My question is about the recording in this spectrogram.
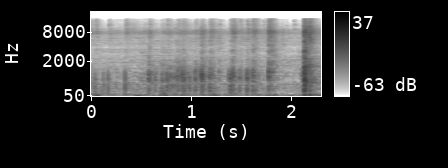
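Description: Handling noise from a hardboard clipboard held and shifted in the hands: a run of small clicks and scuffs, with scratchier rubbing in the middle.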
